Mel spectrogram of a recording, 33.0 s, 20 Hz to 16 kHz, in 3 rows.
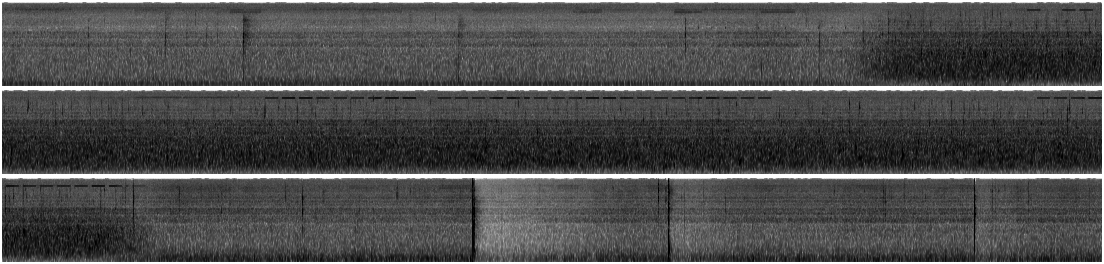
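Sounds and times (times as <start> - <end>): wood campfire crackling: 0.3 - 5.6, 6.6 - 33.0
water rushing over rocks: 8.6 - 23.5.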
